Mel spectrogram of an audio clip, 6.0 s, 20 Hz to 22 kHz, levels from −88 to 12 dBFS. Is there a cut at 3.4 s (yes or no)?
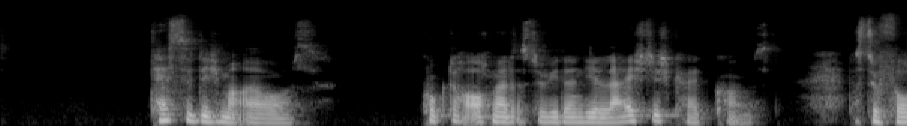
yes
